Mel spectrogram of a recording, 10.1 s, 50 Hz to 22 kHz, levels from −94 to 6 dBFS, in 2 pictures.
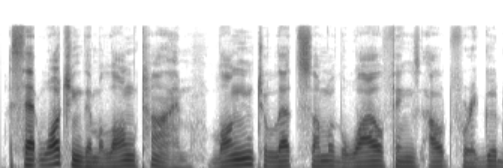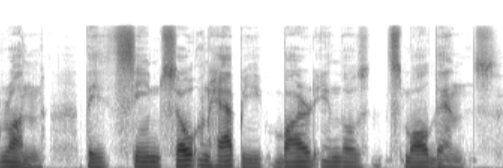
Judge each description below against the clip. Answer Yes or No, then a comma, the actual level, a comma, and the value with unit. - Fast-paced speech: No, average, 175 wpm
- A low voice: Yes, low, 105 Hz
